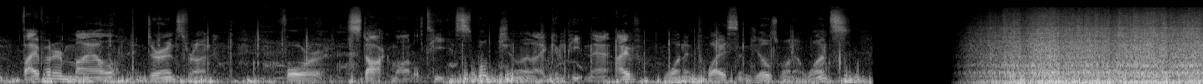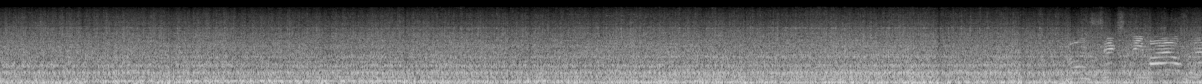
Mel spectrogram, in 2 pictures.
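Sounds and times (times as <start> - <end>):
wind and road rush: 0.0 - 8.7, 9.6 - 24.0
car engine running: 9.6 - 24.0.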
